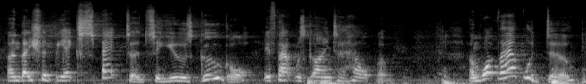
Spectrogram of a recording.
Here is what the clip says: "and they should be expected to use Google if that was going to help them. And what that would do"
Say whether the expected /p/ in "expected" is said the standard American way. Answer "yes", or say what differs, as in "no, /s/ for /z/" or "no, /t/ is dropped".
yes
